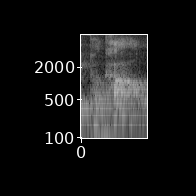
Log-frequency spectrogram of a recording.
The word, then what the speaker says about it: Pakal: That was the phonetic way to say Pakal. So he's the first one, that's the real first thing they do, that there was other places where it said pa, ka, and la. So it was phonetically sounding out his name.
